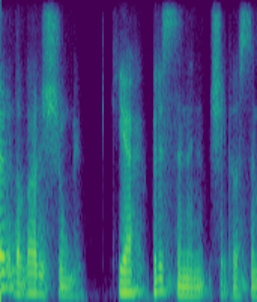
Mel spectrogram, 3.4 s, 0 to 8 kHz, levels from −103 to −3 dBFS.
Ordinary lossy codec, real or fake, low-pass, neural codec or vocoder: Opus, 16 kbps; fake; 7.2 kHz; codec, 16 kHz in and 24 kHz out, 0.9 kbps, LongCat-Audio-Codec, four codebook decoder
